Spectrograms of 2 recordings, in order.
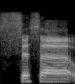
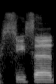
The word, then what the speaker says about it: CISA: I'm the Deputy Assistant Director for Engagement with CISA, or CISA, depending on how you hear our name pronounced, the Cybersecurity and Infrastructure Security Agency.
